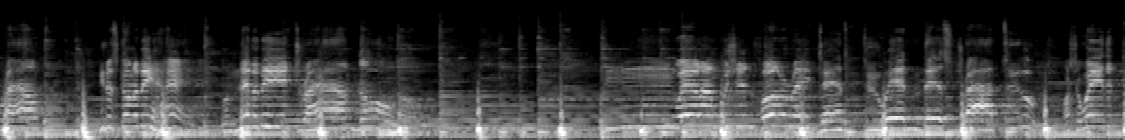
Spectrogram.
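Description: Solo steel-string acoustic guitar strummed in a steady rhythm, with a man's voice carrying a melody over it.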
